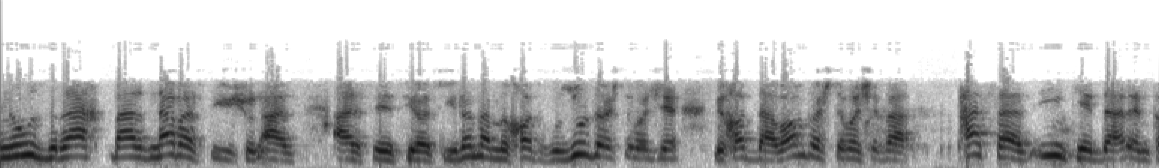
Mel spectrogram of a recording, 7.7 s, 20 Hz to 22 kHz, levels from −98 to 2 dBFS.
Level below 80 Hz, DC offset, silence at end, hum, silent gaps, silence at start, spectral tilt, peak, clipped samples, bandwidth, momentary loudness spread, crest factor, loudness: -58 dBFS; under 0.1%; 0 s; none; none; 0 s; -8 dB/octave; -2 dBFS; under 0.1%; 5.4 kHz; 5 LU; 14 dB; -16 LUFS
